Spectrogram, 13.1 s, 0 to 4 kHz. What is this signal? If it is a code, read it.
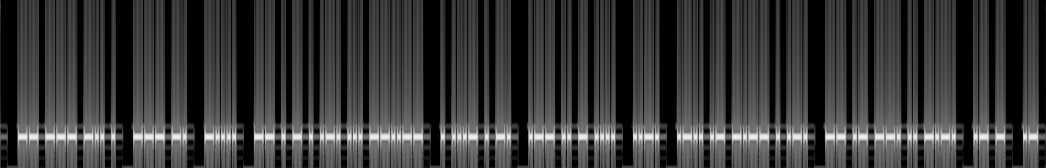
Morse code, heard as a keyed tone, about 36 wpm, 750 Hz. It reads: MODE ON 6 METERS, EVEN WITH F LAYER MAGIC AT A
